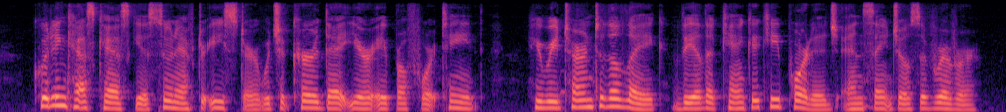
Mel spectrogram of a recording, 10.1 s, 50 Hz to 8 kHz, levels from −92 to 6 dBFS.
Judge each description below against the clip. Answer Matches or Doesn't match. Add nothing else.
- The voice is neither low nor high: Matches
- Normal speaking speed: Matches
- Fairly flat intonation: Doesn't match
